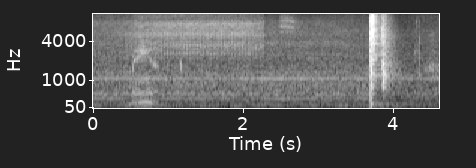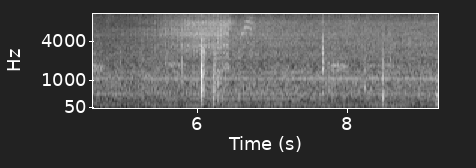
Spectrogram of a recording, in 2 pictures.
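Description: Umarex Notos .22 compact PCP air rifle firing outdoors: one sharp loud crack, followed by two fainter pops several seconds apart, over a quiet hum of background noise.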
